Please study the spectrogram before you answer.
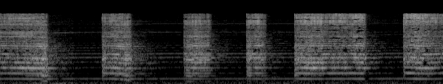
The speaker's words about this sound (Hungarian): Pörög ez egy gyémánt fej, amivel az üveget tudjuk csiszolni, és akkor ahogy hozzáérintem.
